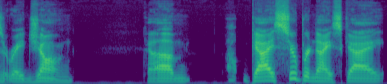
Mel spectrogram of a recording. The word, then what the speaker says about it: Ray Zhang: But I interviewed a friend, Ray Zhang, but I think he pronounces it Ray Zhang.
